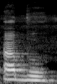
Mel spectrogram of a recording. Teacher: बा के बाद साकिन है, साकिन को पहले वाले हुर्फ से मिला के पढ़ेंगे। और बा हुर्फ कलकला, लिहाजा इसमें आवाज़ लौटेगी। हमज़ा बा ज़बर अब।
